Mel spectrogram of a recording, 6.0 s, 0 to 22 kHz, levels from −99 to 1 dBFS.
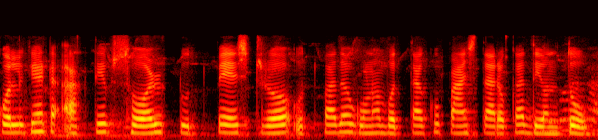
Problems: constant background noise, continuous background conversations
